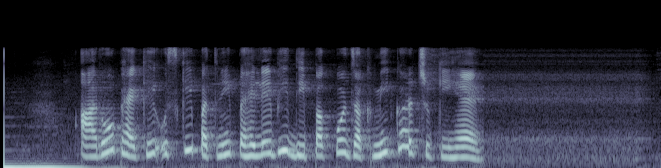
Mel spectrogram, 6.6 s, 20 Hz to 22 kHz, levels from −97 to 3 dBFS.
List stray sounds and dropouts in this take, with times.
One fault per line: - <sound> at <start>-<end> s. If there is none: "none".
none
